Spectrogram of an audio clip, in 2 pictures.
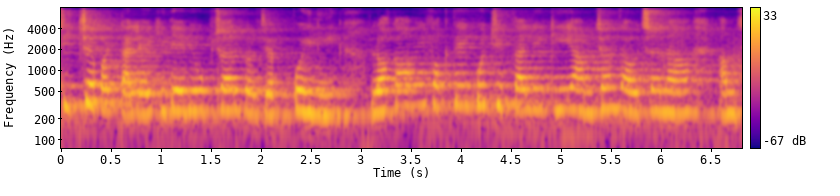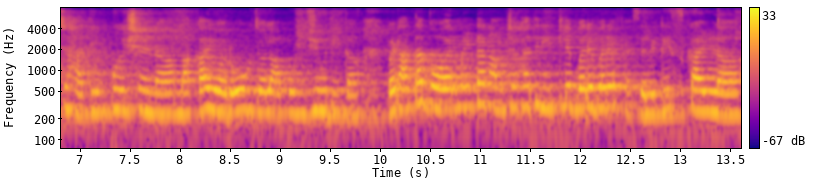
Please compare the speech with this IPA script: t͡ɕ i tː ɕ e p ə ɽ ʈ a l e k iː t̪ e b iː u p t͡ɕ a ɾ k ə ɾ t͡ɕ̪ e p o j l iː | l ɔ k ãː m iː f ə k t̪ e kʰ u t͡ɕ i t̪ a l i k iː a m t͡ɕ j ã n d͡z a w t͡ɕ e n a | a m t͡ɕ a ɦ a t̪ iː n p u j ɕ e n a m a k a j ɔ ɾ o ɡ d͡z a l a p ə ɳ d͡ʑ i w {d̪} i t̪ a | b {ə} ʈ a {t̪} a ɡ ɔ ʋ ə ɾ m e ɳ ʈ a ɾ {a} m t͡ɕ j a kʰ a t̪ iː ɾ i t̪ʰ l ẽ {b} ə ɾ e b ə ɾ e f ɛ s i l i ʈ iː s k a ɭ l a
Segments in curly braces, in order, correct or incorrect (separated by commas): correct, correct, correct, correct, correct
